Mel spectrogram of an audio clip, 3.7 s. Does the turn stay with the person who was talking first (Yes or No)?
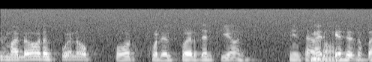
Yes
